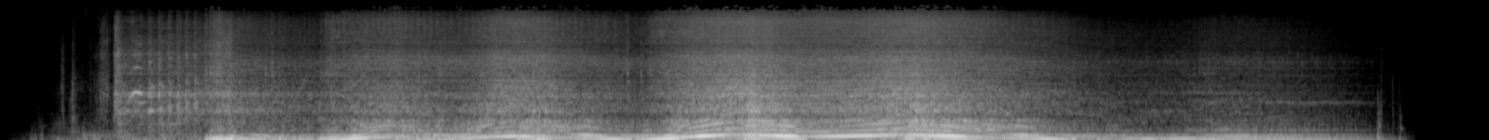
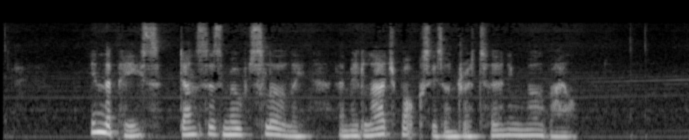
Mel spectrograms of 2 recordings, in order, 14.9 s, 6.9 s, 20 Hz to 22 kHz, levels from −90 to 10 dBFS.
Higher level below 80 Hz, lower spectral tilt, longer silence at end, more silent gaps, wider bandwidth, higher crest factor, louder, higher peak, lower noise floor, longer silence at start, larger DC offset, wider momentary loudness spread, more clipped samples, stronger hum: first, -22 dBFS vs -58 dBFS; first, -7 dB/octave vs -5.5 dB/octave; about the same, 1.1 s vs 1.15 s; neither; first, 15.5 kHz vs 11.5 kHz; about the same, 16 dB vs 18 dB; first, -17 LUFS vs -21 LUFS; about the same, -2 dBFS vs -4 dBFS; about the same, -56 dBFS vs -57 dBFS; about the same, 0.95 s vs 0.9 s; neither; first, 19 LU vs 11 LU; neither; neither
